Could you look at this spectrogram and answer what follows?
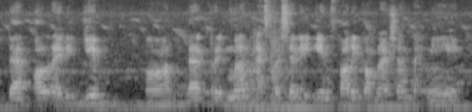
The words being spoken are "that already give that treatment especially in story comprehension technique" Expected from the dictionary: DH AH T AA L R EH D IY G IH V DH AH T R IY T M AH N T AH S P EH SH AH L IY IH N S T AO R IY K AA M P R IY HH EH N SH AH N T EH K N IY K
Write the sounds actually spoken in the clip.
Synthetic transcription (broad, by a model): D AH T AA L R EH D IY G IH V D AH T R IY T M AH N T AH S P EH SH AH L IY IH N S T AO R IY K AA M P IY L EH SH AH N T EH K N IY K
